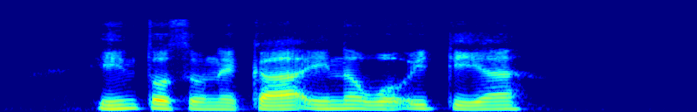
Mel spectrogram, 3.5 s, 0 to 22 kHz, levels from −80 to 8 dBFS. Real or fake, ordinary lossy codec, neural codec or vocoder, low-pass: fake; Opus, 32 kbps; codec, 24 kHz, 0.9 kbps, DualCodec; 10.8 kHz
